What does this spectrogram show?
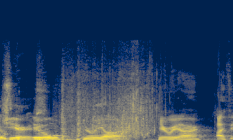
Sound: water splashes loudly

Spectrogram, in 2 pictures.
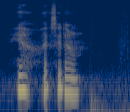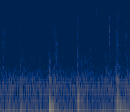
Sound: footsteps

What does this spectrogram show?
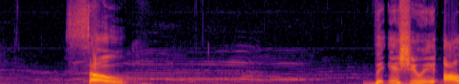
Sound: crowd applauding

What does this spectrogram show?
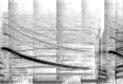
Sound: sliding

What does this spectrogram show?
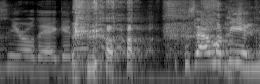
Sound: laughing

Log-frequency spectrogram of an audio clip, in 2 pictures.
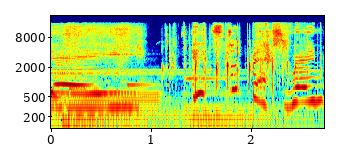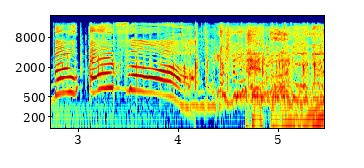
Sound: laughter

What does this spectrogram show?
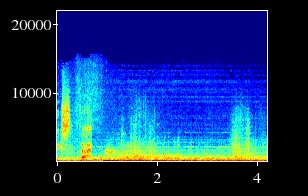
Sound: loud booming

